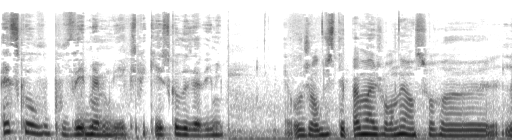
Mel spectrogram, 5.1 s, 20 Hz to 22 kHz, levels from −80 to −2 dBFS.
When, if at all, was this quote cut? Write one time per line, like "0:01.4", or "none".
0:02.3

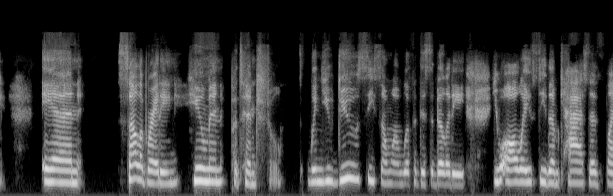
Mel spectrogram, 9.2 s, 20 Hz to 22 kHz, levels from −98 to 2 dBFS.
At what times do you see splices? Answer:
0:04.5

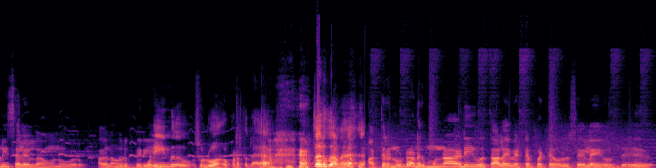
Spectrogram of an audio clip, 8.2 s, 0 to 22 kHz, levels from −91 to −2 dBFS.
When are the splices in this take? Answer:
0:01.1
0:04.5

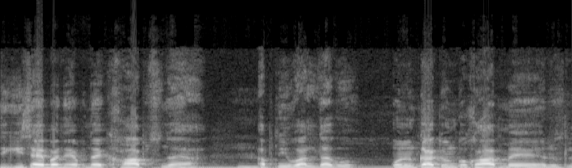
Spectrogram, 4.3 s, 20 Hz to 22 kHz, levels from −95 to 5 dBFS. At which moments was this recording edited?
0:02.8

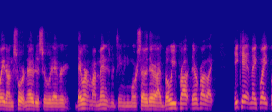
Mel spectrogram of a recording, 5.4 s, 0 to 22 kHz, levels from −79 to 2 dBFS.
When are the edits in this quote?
none

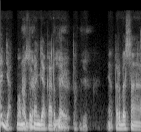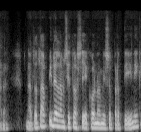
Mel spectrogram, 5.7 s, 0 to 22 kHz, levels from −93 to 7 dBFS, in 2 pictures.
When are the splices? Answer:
none

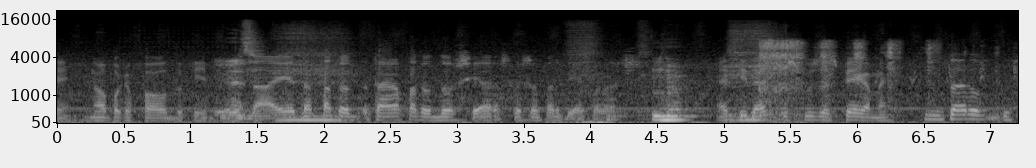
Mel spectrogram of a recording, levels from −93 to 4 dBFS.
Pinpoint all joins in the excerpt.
0:01.3

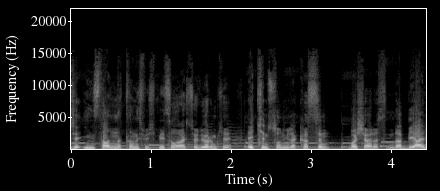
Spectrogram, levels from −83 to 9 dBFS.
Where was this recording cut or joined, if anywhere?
0:02.0

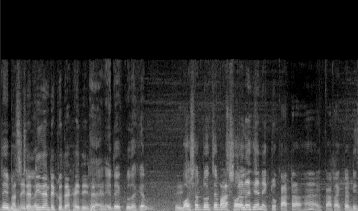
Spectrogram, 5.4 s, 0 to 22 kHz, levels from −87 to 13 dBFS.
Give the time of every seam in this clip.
none

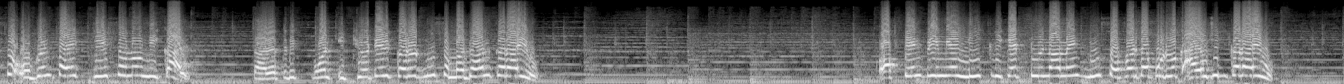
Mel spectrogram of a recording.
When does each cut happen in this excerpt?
none

